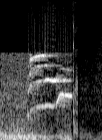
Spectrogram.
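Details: A domestic cat gives one drawn-out meow, lasting just under a second: a steady, clear tone that slides a little higher near its end. A low rumbling background runs underneath, and the meow then stops abruptly.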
